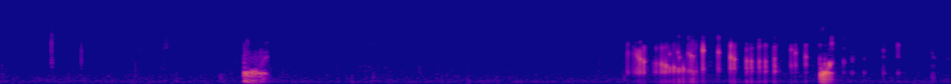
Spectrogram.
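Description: A short gurgle, then a run of bubbling, popping rumbles from the stomach; ordinary bowel sounds.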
